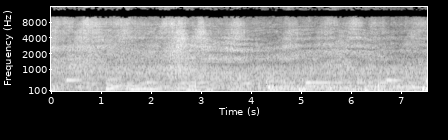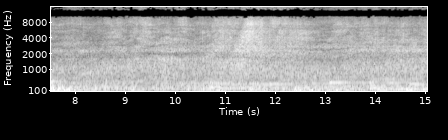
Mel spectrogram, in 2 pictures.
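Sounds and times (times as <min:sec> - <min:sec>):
jet engines rushing hiss: 0:00.0 - 0:15.0.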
